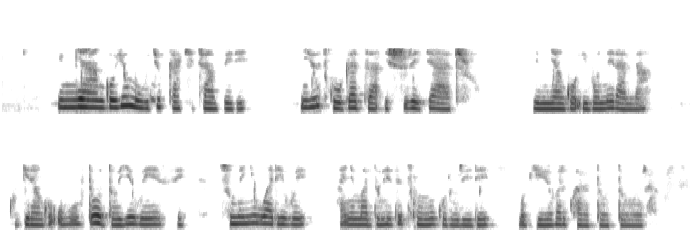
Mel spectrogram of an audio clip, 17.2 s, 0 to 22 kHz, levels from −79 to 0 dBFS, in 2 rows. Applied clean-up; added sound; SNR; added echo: none; none; none; none.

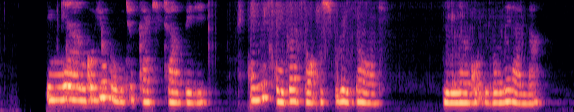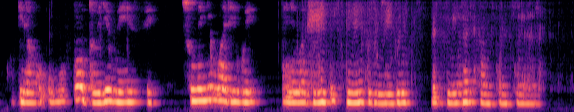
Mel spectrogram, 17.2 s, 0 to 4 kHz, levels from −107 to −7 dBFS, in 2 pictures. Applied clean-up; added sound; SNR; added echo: neural mask model DeepFilterNet 3.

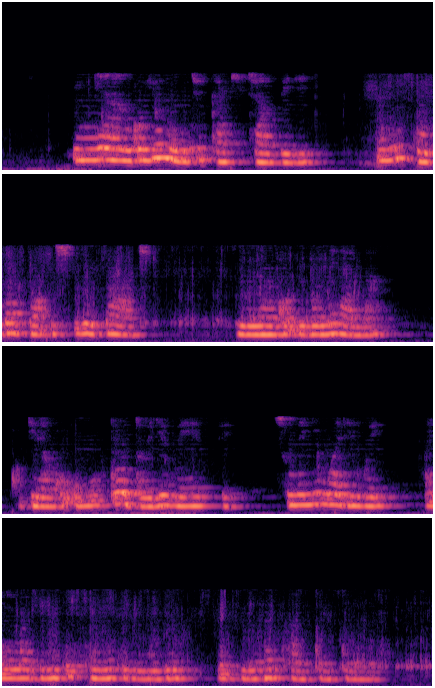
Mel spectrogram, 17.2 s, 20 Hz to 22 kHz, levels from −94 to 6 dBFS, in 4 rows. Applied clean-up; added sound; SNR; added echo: neural separator model SepFormer DNS4.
